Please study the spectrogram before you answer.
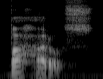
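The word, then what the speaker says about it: pájaros: patient hears the birds put the stress here on the first syllables because the accent mark is there pajaros La paciente Oye Los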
